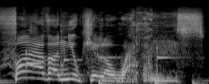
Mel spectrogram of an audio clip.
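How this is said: It is said dramatically and alarmingly.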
